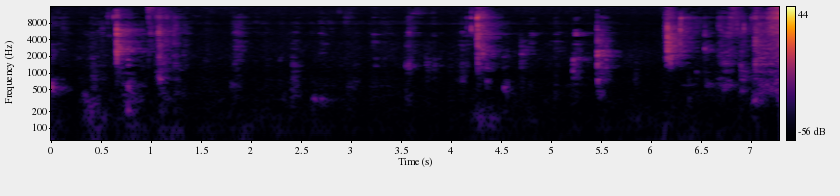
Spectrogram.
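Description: Close-up chewing of a mouthful of stir-fried fish with ginger and rice, a string of irregular short mouth noises.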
